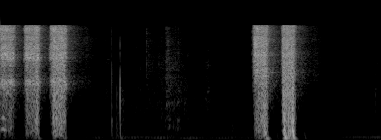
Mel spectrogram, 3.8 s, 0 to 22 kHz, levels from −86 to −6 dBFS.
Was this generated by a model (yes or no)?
no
